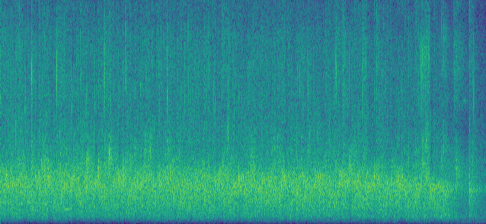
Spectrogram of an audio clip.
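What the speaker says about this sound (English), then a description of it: "Let's give them a round of applause" A large audience at a county board of education meeting applauds steadily, a dense, loud wash of many hands clapping that holds for several seconds before tapering off at the end.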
